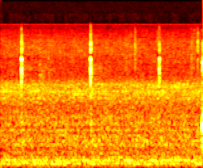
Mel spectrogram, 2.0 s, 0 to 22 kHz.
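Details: 1976 Gottlieb Volley electromechanical pinball relay after its bent switch blades were straightened: a few crisp, clean clicks at uneven spacing over a low hum. It switches cleanly and everything changes state.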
